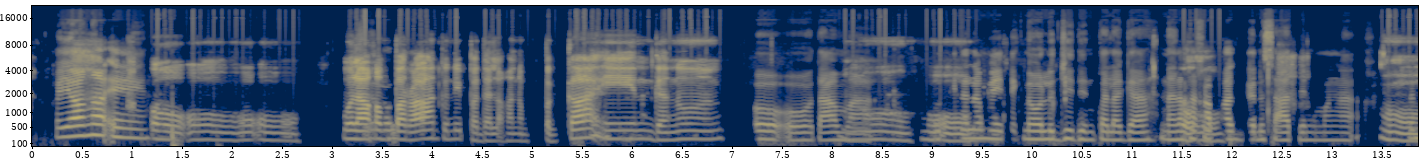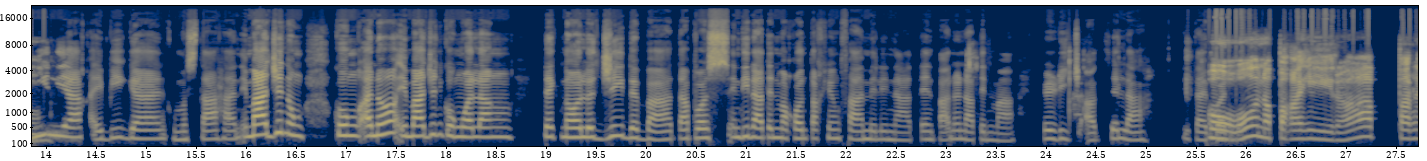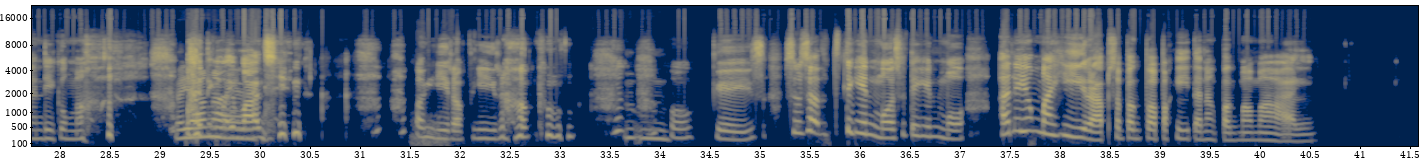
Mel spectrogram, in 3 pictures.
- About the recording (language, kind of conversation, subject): Filipino, unstructured, Paano mo ipinapakita ang pagmamahal sa pamilya araw-araw?
- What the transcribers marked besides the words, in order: distorted speech; tapping; chuckle; static; dog barking; chuckle; laughing while speaking: "parang hindi ko ma-imagine"; other background noise; chuckle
